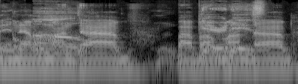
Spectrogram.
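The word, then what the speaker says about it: Bab-el-Mandeb: They can close the uh what is it the um uh I I can never pronounce it, but the the Ansar Allah um the Bab Bab el-Mandeb.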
